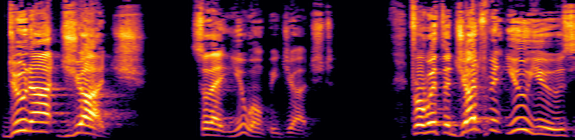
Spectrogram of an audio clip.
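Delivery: scripture reading. Acted. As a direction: read the verses out with weight, building to the end. Reads scripture aloud.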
